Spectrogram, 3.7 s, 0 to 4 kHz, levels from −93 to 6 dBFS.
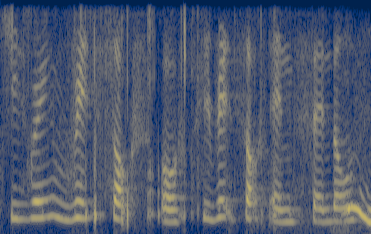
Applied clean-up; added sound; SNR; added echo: neural mask model Resemble Enhance denoiser.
